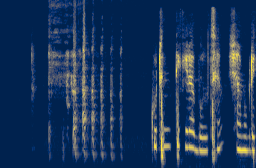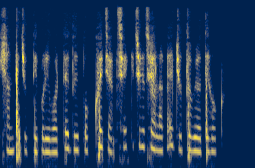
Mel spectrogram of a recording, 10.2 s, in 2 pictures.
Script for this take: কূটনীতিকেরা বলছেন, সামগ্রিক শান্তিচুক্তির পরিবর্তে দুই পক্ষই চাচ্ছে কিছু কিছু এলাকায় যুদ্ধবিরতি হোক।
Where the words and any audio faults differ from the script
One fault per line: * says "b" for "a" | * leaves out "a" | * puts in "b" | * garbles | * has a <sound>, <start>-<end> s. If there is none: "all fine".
* has a laugh, 1.0-2.5 s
